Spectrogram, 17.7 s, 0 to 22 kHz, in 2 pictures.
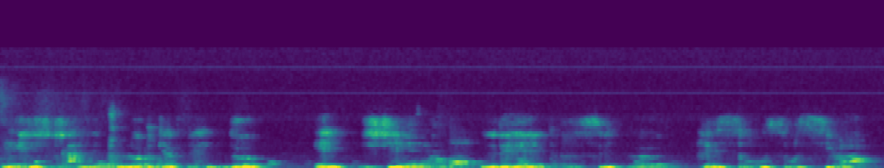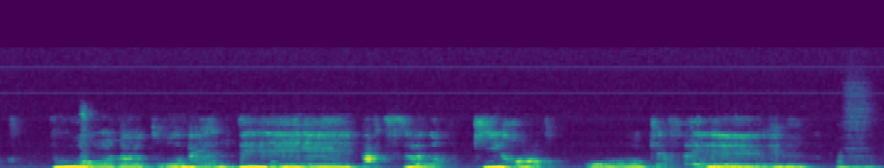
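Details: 53-year-old woman with aphasia after two strokes, the second haemorrhagic, also visually impaired, practising speech daily at an aphasia café; Broca's aphasia.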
